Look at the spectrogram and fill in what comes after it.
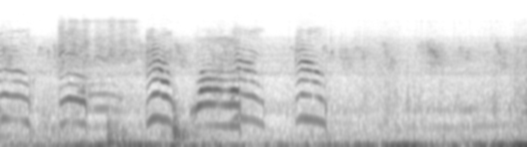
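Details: Feral kitten up on two legs licking fingers: a string of bright arched meows, about six in quick succession over steady low outdoor rumble, then fading into background noise.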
